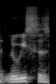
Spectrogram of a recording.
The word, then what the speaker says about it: Luisa: As a small aside, Luisa's name is pronounced with the S.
